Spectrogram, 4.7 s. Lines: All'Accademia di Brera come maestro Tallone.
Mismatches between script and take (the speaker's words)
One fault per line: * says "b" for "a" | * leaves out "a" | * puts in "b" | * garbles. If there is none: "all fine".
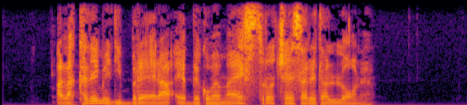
* puts in "ebbe"
* puts in "Cesare"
